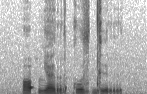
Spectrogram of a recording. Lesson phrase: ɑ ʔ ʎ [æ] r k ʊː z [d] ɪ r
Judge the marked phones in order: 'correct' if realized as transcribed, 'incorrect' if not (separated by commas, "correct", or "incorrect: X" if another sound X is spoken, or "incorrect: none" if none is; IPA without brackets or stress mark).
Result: correct, correct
